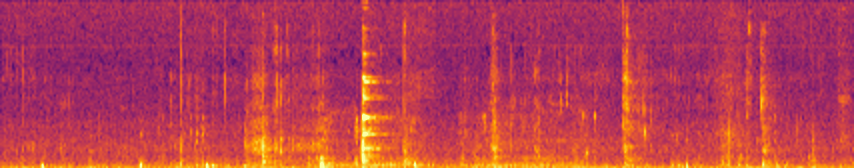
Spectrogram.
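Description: Faint close-up chewing of a mouthful of chicken casserole: soft, scattered mouth clicks and wet smacks, with one sharper click a little over two seconds in.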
